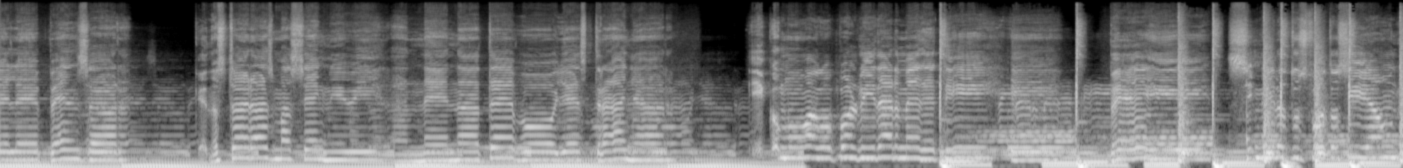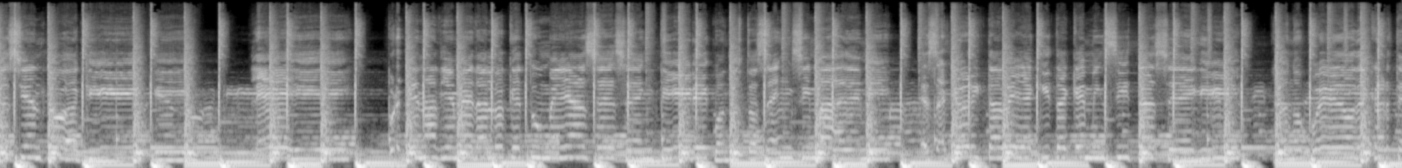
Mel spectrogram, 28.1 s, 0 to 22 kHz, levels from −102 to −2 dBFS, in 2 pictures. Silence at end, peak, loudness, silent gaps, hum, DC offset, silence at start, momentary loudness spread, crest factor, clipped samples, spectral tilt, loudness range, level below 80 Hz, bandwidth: 0 s; -2 dBFS; -15 LUFS; none; none; under 0.1%; 0 s; 7 LU; 12 dB; under 0.1%; -5 dB/octave; 5 LU; -18 dBFS; over 20 kHz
